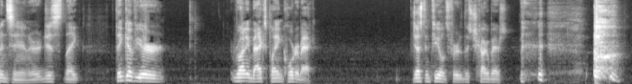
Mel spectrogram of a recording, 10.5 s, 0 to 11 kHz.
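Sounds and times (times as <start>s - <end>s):
speech: 0.0s - 2.8s, 3.9s - 5.3s, 6.9s - 10.4s
person coughing: 9.7s - 10.5s.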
